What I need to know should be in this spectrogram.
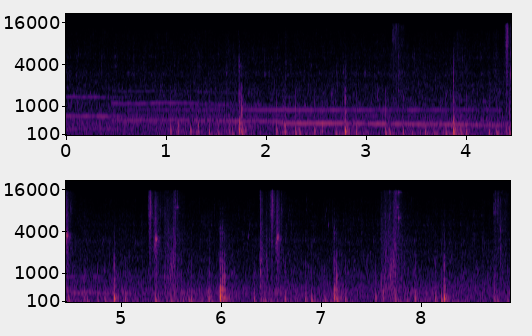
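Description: An axe chops at wood with quick, repeated knocks.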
